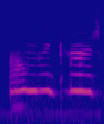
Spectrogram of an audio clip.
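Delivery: high amazed exclamation; surprised. Real, not acted. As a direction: gasp it out high. Amazed at her own clumsiness.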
